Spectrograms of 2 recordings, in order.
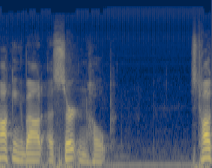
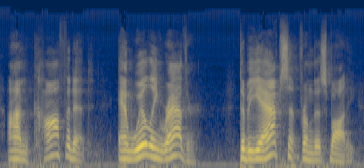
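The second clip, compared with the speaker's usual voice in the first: preaching; 4 dB louder than usual. Acted. Preaching scripture.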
